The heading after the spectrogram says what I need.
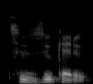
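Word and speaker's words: つづける: Because this is pronounced zu, but if you actually want to write it, the romaji is du.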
